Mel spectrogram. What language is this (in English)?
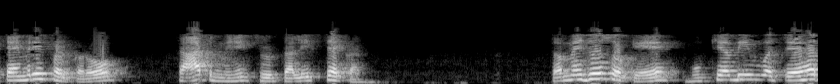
Gujarati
